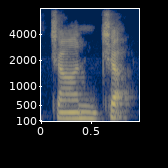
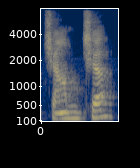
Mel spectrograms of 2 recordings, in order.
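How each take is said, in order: First: The nasal before ch is an n sound. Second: The nasal before ch is an m sound. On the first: The speaker calls it right. "It is Chancha" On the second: The speaker calls it wrong. "Not Chamcha"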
